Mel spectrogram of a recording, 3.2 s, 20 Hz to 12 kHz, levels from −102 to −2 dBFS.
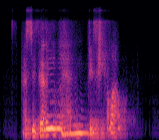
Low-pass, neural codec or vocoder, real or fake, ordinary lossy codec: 7.2 kHz; codec, 16 kHz, 0.5 kbps, FreqCodec, smaller model; fake; Opus, 24 kbps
